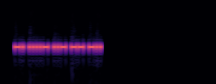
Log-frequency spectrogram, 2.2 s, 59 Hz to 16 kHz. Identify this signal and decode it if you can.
Morse code, heard as a keyed tone, about 65 wpm, 700 Hz. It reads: N4UMD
